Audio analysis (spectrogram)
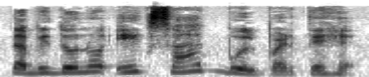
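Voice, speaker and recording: A woman's voice: on the high side, lively intonation, brisk, warm tone. A woman narrating a scripted family story as a dramatic storyteller.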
